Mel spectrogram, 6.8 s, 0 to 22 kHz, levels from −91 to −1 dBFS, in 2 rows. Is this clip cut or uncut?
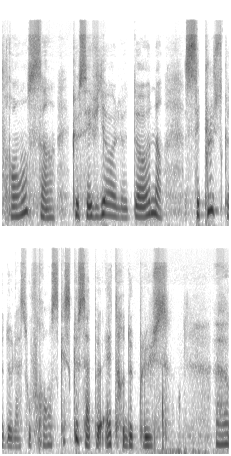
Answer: uncut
